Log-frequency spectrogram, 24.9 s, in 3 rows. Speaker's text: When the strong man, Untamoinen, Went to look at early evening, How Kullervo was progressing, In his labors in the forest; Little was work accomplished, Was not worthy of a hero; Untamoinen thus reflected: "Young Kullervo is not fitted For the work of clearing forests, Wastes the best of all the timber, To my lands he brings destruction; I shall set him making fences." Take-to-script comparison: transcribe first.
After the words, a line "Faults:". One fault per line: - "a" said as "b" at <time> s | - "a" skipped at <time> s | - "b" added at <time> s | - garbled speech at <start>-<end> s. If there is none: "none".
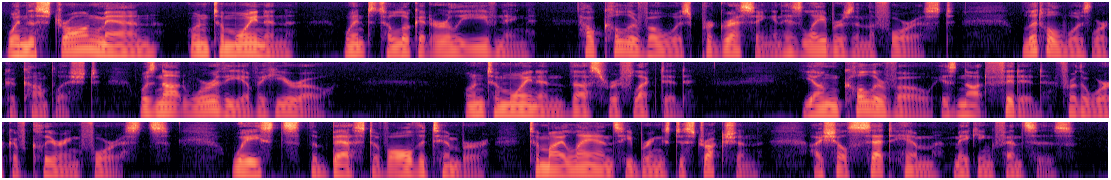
When the strong man, Untamoinen, Went to look at early evening, How Kullervo was progressing, In his labors in the forest; Little was work accomplished, Was not worthy of a hero; Untamoinen thus reflected: "Young Kullervo is not fitted For the work of clearing forests, Wastes the best of all the timber, To my lands he brings destruction; I shall set him making fences."
Faults:
none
